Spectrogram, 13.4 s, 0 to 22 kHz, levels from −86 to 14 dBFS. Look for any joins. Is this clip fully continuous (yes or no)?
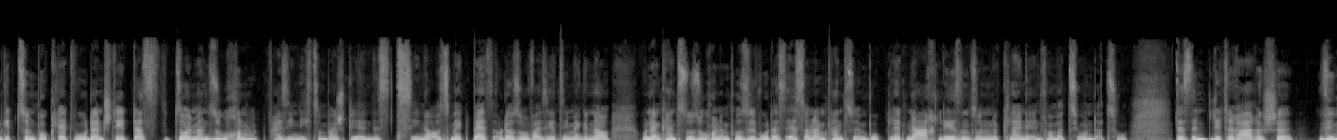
no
